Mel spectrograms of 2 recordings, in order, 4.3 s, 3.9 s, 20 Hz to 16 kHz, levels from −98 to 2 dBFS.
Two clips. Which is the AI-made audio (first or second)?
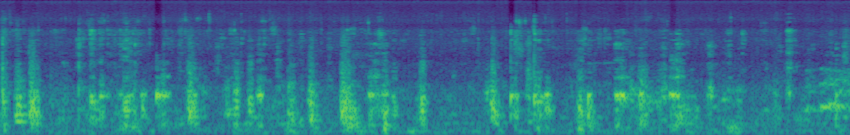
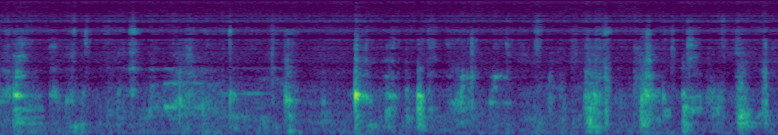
second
